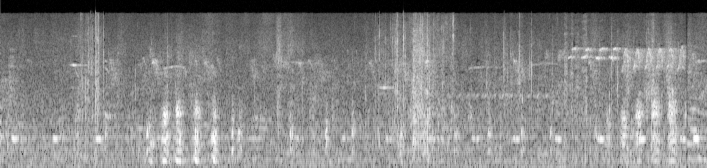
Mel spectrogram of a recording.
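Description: Domestic poultry clucking and calling now and then, over a faint short note repeating about twice a second and a thin high chirping near the end.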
